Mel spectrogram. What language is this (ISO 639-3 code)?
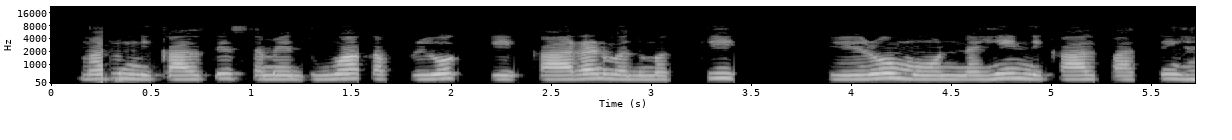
hin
